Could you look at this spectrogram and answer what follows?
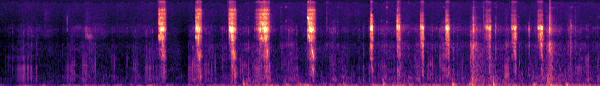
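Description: Irregular sharp clicks and taps from a horse moving under saddle, with a rider carrying a training flag on a stick: rattling tack and flag. The clicks start about a second and a half in and keep coming, a dozen or more, mixed with dull low thuds.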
